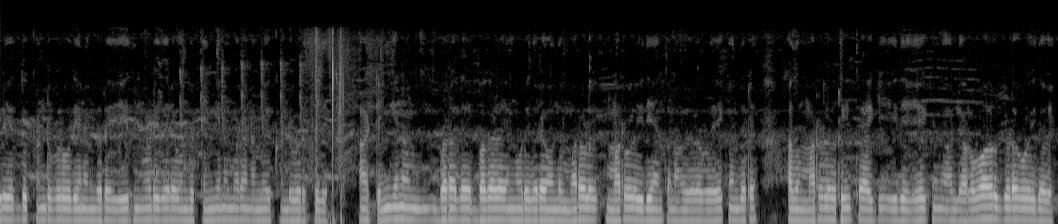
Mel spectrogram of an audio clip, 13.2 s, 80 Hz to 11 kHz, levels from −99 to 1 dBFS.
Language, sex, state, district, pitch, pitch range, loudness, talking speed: Kannada, male, Karnataka, Dakshina Kannada, 120 Hz, 120-125 Hz, -35 LUFS, 155 wpm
